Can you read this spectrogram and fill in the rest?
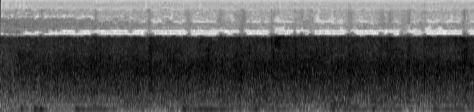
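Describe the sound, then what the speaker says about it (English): Audience applause at a lecture on Egypt and the Moors in Europe, a steady wash of many hands clapping throughout, fairly loud and close, with a faint low hum underneath and no talk. "So give yourself a round of applause."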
